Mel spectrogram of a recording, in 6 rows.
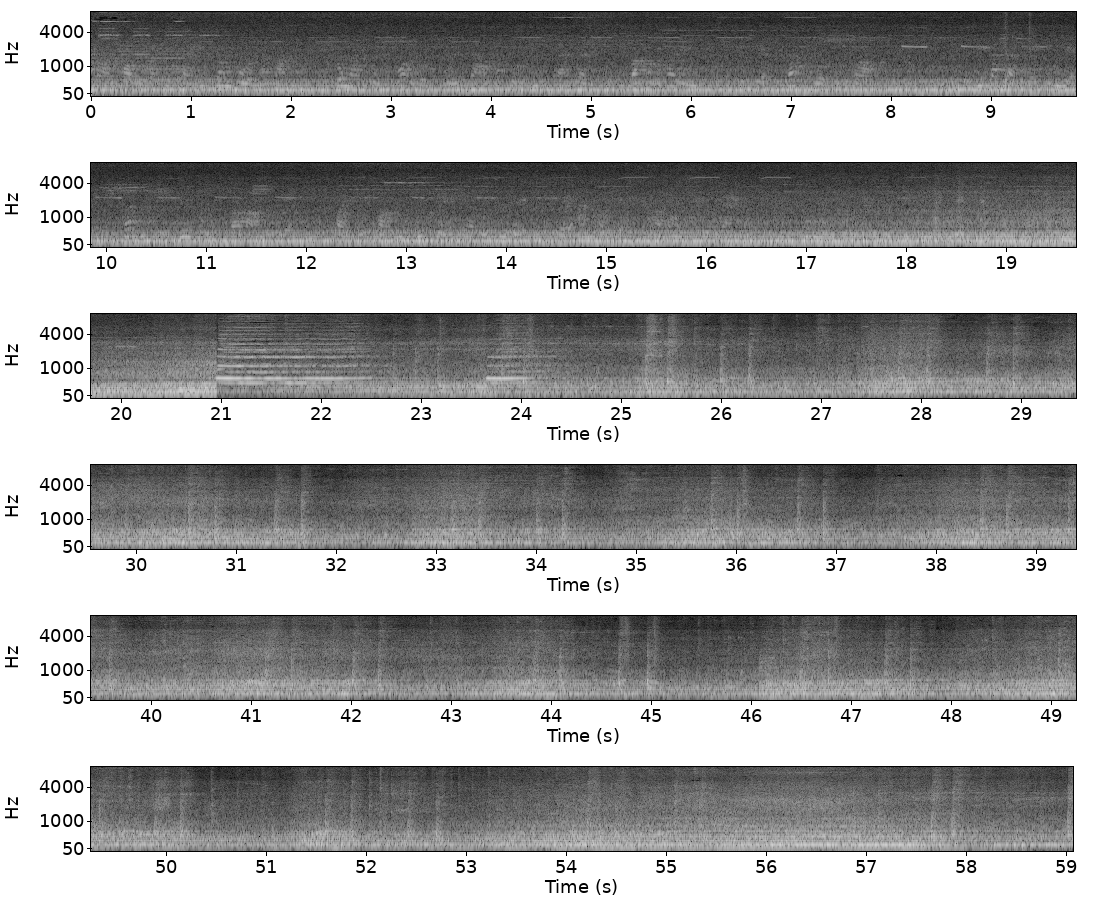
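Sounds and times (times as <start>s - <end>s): steel wheels rumbling on rail: 0.0s - 59.0s
wheels clacking over rail joints: 22.7s - 59.0s.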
